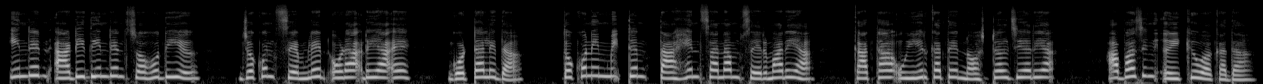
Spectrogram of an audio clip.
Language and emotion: Santali, sad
